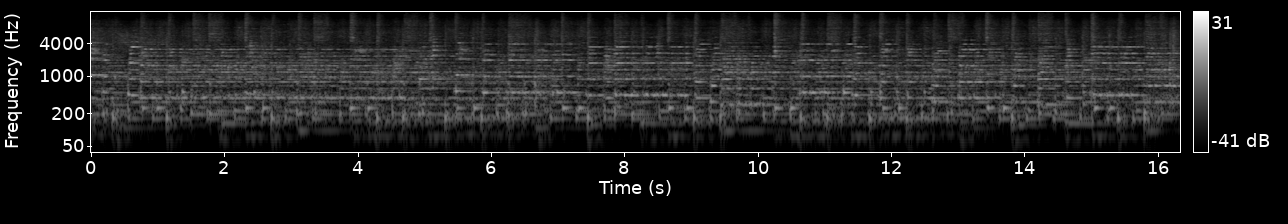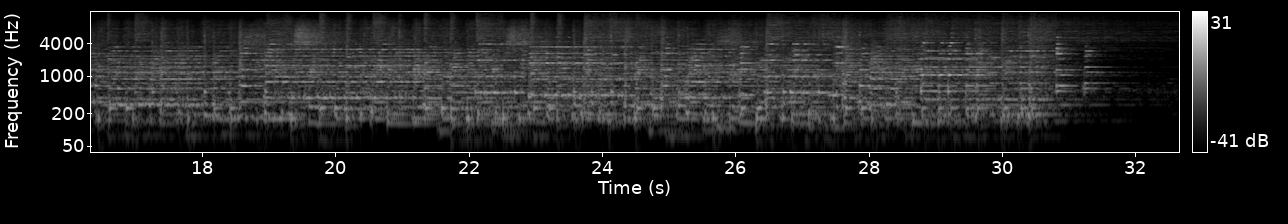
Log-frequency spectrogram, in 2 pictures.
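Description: A steel orchestra playing: many steel pans ringing out a busy melody and chords together, driven by a drum kit with cymbals.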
